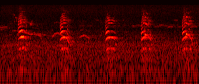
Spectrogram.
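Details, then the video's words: Gulls calling over a mountain fjord in Norway: five harsh, ringing, slightly downslurred cries in four seconds, spaced unevenly, over a soft outdoor hiss. "NORWAY SEAGULLS FJORD AMBIENT SOUNDS"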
